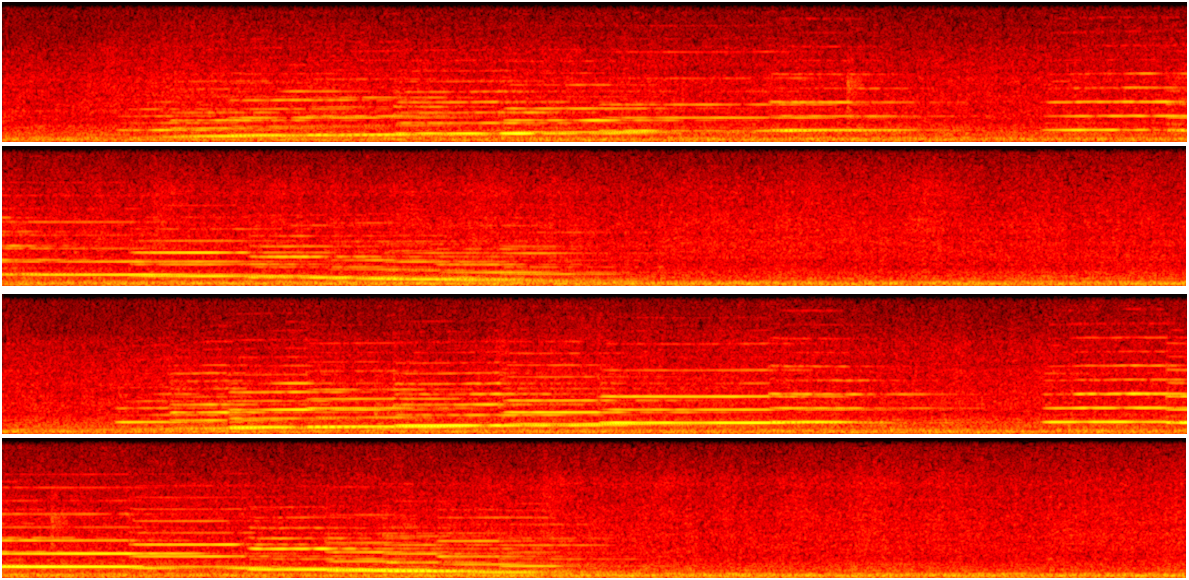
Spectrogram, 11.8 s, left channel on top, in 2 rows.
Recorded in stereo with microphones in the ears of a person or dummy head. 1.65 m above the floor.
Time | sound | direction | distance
0.6 | a flute | 25° right (ahead or behind) | 3 m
